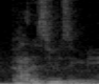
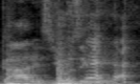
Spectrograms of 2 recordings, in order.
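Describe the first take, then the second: First: It is said lightly and gently. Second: It is said with more punch and energy. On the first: "light, and like spiritual" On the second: "just like a little more like"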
